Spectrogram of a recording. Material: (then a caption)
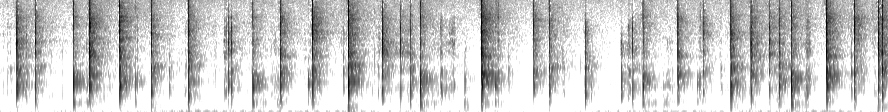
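Cardboard. Long neon green nails tap their tips on a small closed cardboard box of fireplace matches with red and white print, filled with matches and held in both hands above a wooden table. About thirty quick, dry, hollow ticks ring out at an uneven pace, each with a bright papery edge and a mid-range knock and almost no low end. Every tap dies away almost instantly.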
